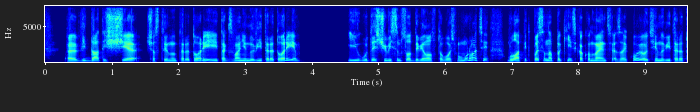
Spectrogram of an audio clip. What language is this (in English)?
Ukrainian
